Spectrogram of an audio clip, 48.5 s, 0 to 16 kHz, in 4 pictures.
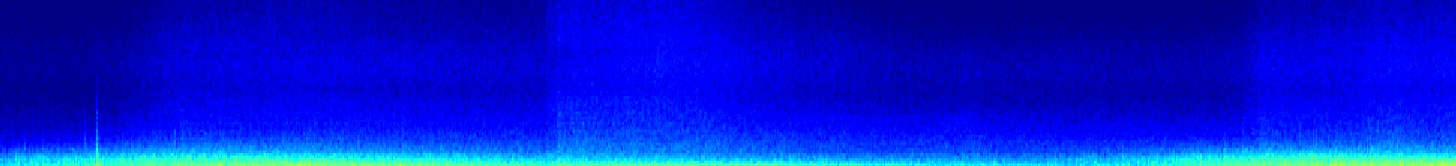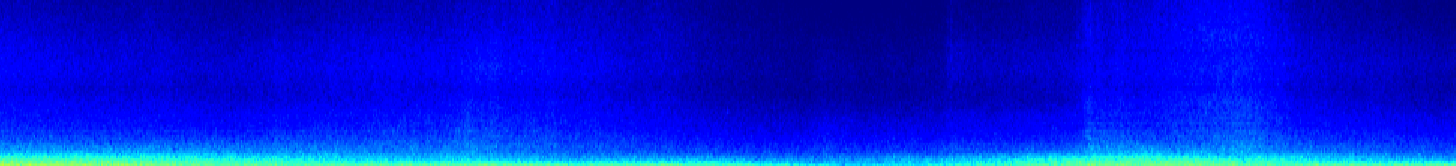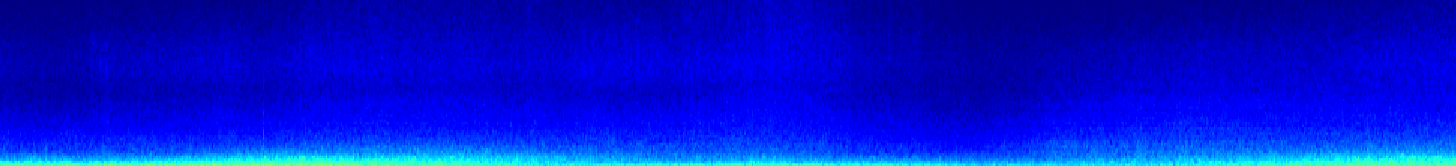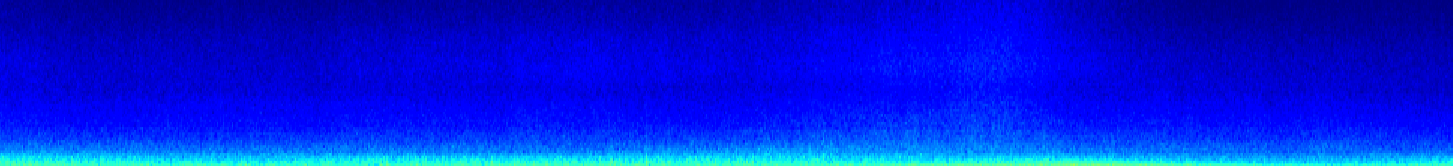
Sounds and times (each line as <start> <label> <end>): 0.0 waves 48.5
